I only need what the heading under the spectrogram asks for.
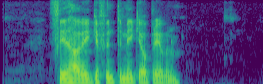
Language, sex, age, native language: Icelandic, male, 20-29, Icelandic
